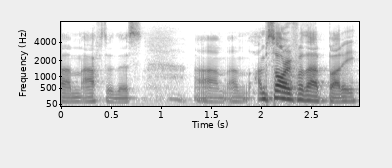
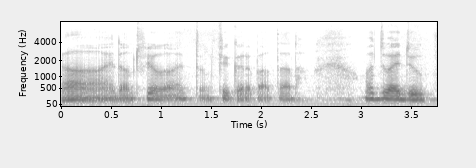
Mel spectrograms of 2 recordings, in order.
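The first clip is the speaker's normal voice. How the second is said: embarrassed murmur; 18 dB quieter than usual. Real, not acted. Embarrassed after the mistake.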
